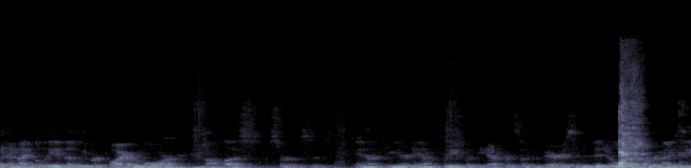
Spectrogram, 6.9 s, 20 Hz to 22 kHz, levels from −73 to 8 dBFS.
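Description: No technical faults can be heard anywhere in the audio; the signal stays continuous and stable throughout.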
